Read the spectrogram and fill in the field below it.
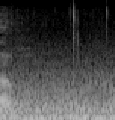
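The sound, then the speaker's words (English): Steady low rumble of a car cabin on the road while driving to Charlotte, North Carolina, a constant droning hum with road noise filling the background, with a brief voice at the very start and a couple of faint high clicks. “We doing a little car joint, taking a little ride, man.”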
